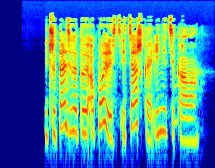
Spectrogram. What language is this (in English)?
Belarusian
